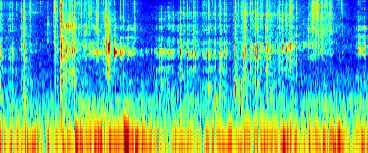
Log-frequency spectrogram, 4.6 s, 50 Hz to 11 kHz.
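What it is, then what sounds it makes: Dry soap bar being scraped. A box-cutter blade shaves flakes off a rectangular, solid, dry white bar of soap held in one hand. The result is a quiet run of crisp, bright scraping and cutting strokes with brief sharp ticks, a faint squeaky tone near 1.7 kHz, and a low rumble underneath.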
